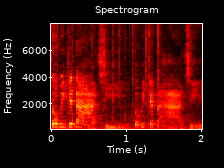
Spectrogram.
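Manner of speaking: Italian-accented speech. Saying a name over and over for laughs; Italian accent. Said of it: "Fucking Italian accent".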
